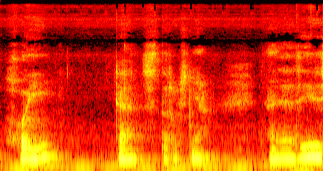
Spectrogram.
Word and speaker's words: hui: Ditulisnya H u I. Nah, bacanya bukan hui tapi hoi dan seterusnya.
